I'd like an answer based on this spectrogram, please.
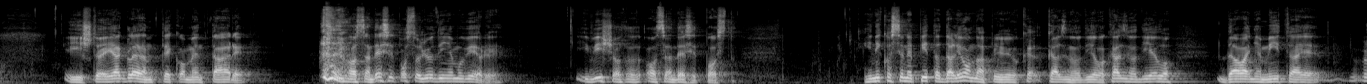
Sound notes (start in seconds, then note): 3.2 coughs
